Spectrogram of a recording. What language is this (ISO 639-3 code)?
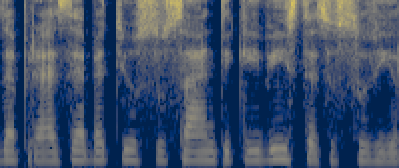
lit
